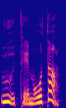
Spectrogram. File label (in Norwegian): "utemota", hemsedalsmaalet, tale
